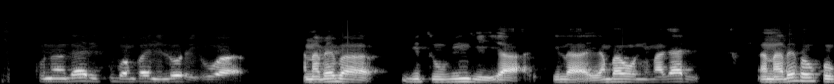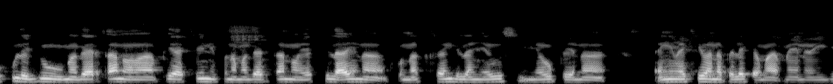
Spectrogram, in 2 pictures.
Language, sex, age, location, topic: Swahili, female, 36-49, Wajir, finance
